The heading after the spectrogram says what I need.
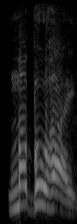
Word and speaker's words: Mabuhay: Mabuhay.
